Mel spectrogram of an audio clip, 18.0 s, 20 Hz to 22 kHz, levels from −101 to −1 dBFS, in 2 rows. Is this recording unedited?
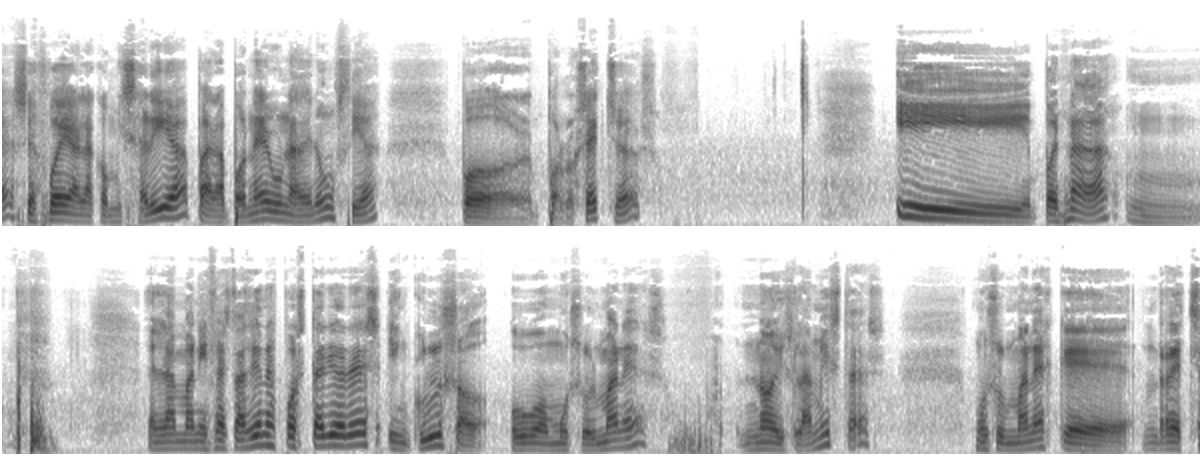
yes; 0 cuts

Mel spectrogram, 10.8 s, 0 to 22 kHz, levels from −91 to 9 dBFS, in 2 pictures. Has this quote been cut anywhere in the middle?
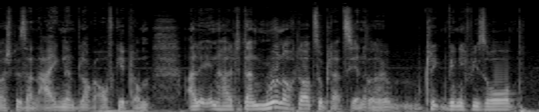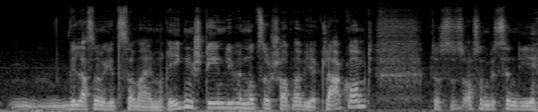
yes; 2 cuts; at 3.6 s, 9.7 s

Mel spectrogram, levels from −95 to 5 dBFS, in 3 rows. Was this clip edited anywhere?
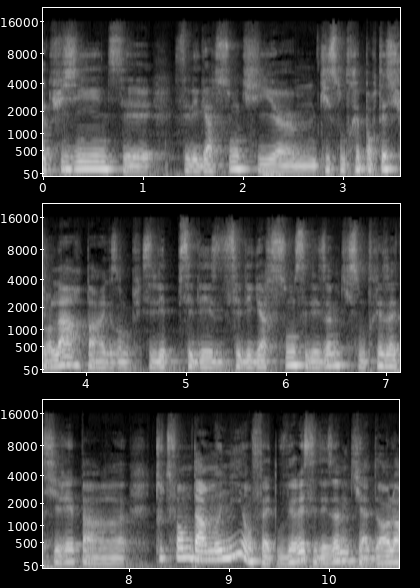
yes; 2 cuts; at 4.5 s, 9.5 s

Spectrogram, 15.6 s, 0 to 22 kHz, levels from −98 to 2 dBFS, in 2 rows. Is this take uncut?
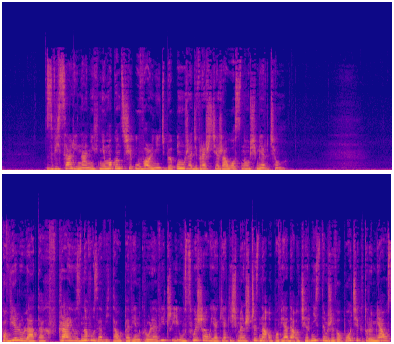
yes; 0 cuts

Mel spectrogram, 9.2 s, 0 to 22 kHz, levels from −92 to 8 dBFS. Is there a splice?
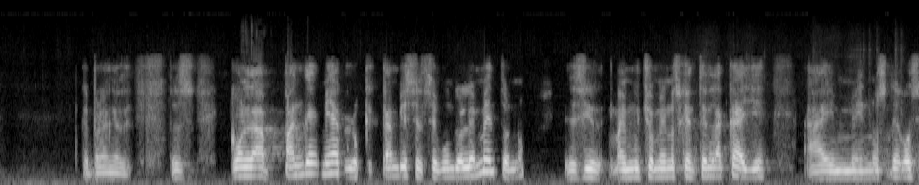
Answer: yes; 2 cuts; at 3.4 s, 6.1 s

